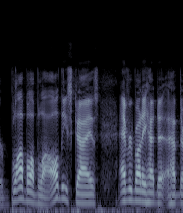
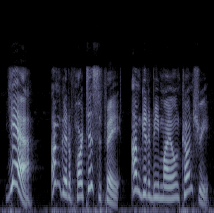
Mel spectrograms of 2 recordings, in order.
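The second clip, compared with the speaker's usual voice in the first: excited; 8 semitones higher, 5 dB louder than usual. Retold or imitated. Thinks idea is cool.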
